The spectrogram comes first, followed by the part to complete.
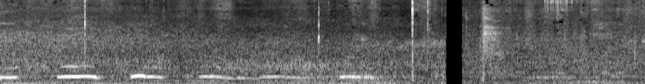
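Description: A child blowing a run of short, soft, owl-like hoots through a hand held to the mouth, about six notes at one low pitch that stop after nearly four seconds.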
